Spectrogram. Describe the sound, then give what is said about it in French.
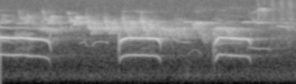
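A bird mimics a buzzard's call: three drawn-out, whistled mewing notes that drop at the end, repeated at a steady pace over a background of busy chirping. “Et là, il imite un rapace, une buse.”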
